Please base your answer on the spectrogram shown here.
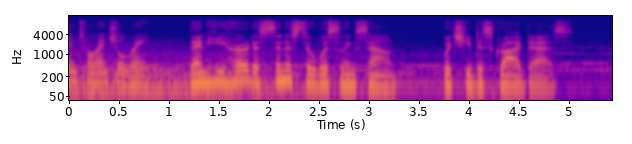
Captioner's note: heavy rain backround noise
